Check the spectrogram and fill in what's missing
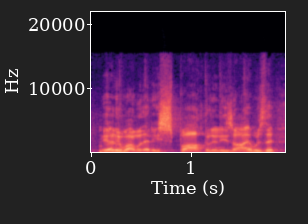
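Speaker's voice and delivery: normal talking voice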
